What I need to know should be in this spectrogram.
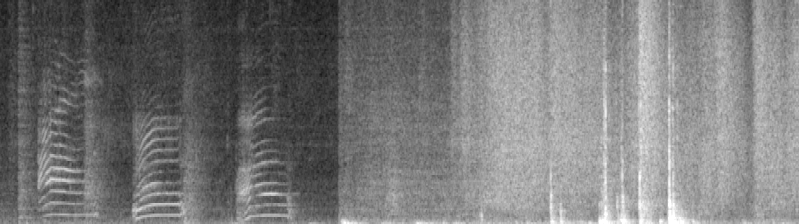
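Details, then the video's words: House cat meowing to be let into a room, three rising, insistent meows in the first four seconds, followed by loud thumps, knocking and handling noises indoors. "Cat meows until he gets in"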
